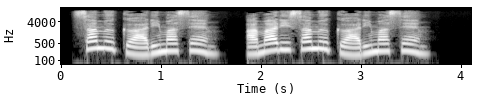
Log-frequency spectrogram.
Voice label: japan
